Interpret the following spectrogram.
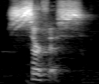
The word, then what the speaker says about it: surface: the word its Rhythm the word should sound like daa surface surface if we pronounce this word surface then the two syllables sort of sound equally strong surface surface du du du du and we want this word to sound like d d so we need to reduce that face to F so that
